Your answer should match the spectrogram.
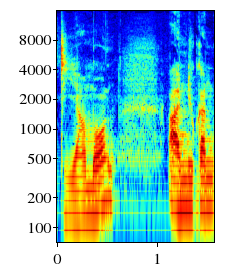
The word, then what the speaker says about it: YAML: This is how it's pronounced, YAML.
